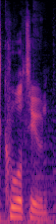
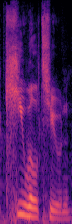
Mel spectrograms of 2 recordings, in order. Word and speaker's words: Kewl Tune: Um, it is the official TCG name is cool tune or Kiwune as Jaxel likes to say, and I agree with because it points out how silly it is because it's spelled that way.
